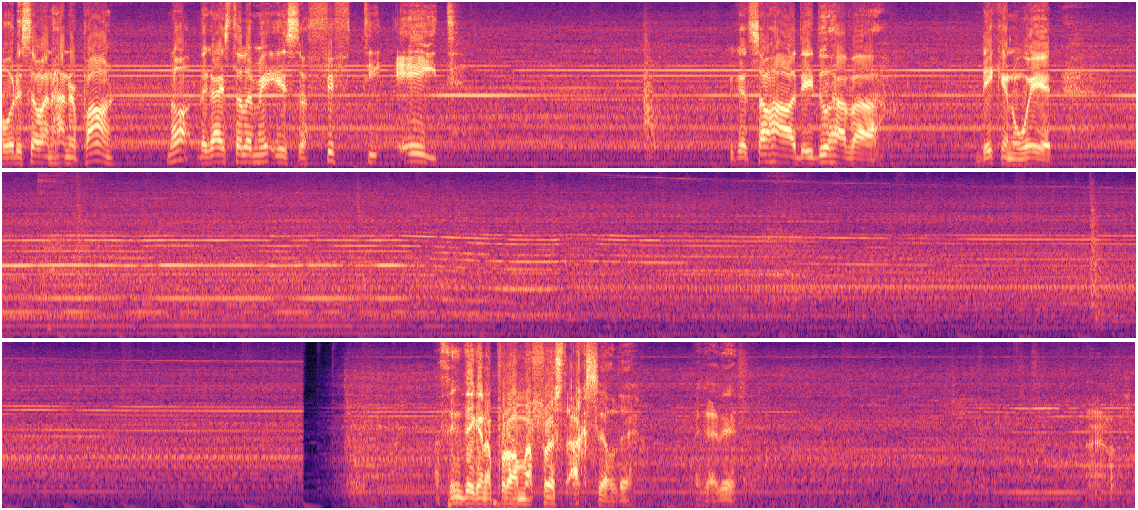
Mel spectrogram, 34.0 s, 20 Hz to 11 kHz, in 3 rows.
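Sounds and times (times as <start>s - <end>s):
crane diesel engine running: 0.0s - 34.0s.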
